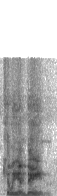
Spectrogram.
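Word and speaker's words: Killian Dain: And your wild card is Killian Dane. – Yeah. – If I'm pronouncing that correctly. – That is correct.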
